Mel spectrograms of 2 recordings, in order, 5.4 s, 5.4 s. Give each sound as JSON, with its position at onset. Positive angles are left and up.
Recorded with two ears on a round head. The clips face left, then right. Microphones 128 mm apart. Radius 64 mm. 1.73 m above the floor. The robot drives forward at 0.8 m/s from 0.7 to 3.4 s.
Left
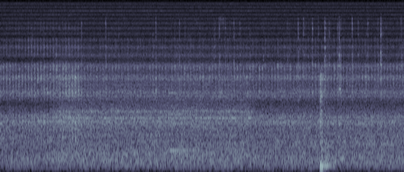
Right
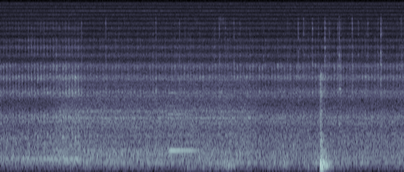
{"t": 0.0, "sound": "an engine running", "side_deg": -80}
{"t": 2.2, "sound": "a piano", "side_deg": -75}
{"t": 4.3, "sound": "a shout", "side_deg": -65}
